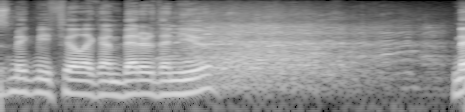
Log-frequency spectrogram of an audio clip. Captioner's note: laughter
